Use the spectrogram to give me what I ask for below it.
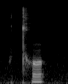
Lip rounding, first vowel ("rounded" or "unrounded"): rounded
